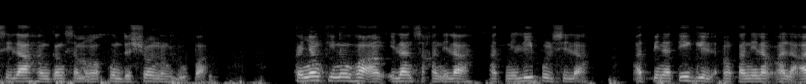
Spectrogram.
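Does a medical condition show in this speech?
No.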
